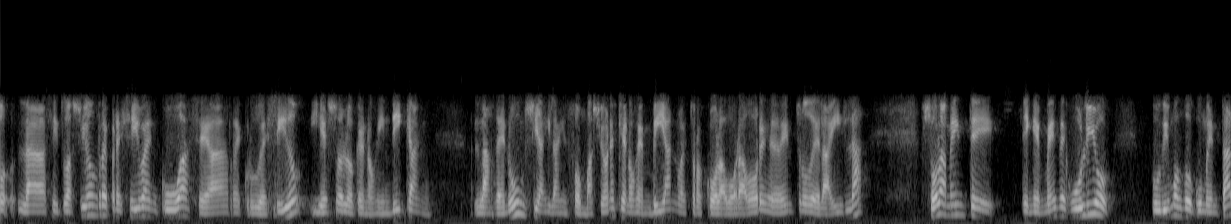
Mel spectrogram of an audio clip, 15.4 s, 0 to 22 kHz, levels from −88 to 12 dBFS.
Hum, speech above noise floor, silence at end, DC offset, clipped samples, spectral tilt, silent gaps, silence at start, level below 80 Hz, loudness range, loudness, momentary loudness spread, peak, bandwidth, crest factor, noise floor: none; 25 dB; 0 s; under 0.1%; under 0.1%; -8 dB/octave; none; 0 s; -72 dBFS; 2 LU; -25 LUFS; 6 LU; -8 dBFS; 4.1 kHz; 18 dB; -51 dBFS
